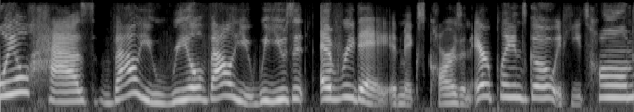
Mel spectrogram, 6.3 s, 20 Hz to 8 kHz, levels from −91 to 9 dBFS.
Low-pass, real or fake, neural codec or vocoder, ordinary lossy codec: 7.2 kHz; real; none; Opus, 24 kbps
